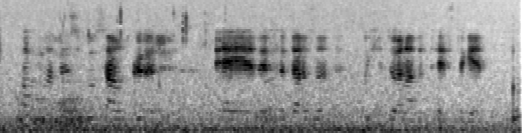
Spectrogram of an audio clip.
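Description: A young woman speaks quietly and casually, heard faintly through a laptop microphone.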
